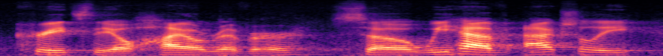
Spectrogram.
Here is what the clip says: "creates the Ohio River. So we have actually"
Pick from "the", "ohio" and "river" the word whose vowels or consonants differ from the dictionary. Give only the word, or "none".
none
